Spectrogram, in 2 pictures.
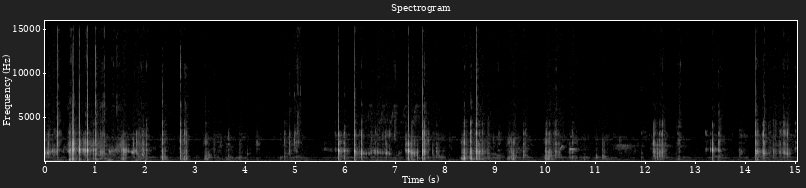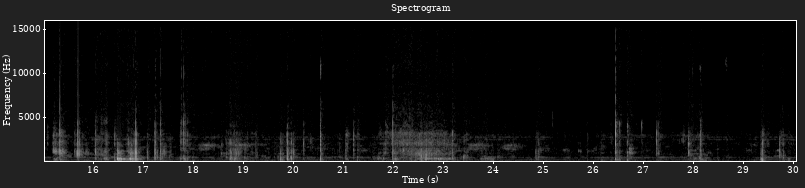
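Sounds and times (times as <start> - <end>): chewing and crunching: 0.0 - 30.0
mouth clicks: 5.8 - 12.4.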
